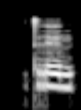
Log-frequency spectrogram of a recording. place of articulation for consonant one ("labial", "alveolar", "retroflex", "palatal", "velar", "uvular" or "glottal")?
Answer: alveolar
